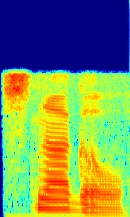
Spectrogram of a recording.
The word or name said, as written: snuggle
